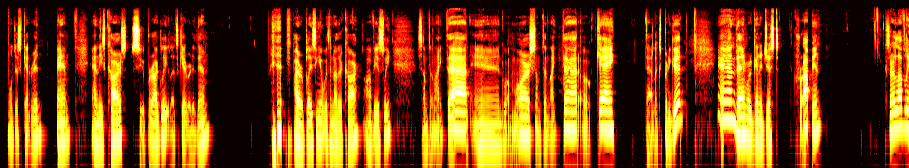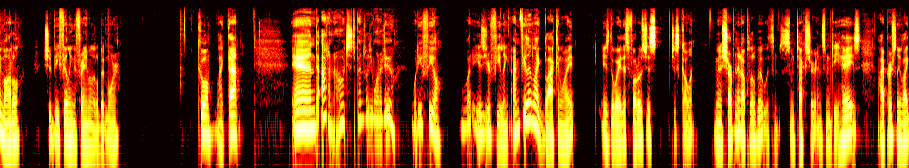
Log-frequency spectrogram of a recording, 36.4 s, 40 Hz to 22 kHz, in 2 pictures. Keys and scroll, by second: 4.3 Return, 8.2 r, 10.9 Return, 12.8 r, 14.2 Return.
